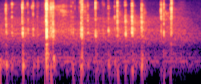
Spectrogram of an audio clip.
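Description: Rapid typing on a computer keyboard while a company name is entered into dialer software settings: a quick, close run of crisp clicks with a few heavier keystrokes, fading out at the end.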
